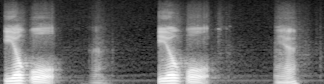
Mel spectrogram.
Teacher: Nah, qaf itu punya sifat qalqalah ya, dipantul ya. Nah, selain dipantul, qaf juga ditebalkan ya, karena huruf tebal, maka selain dipantul juga ditebalkan ya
